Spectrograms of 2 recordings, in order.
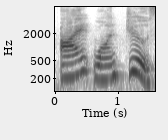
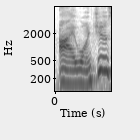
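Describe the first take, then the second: First: It is louder than the preceding question. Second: It is as loud as the preceding question.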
